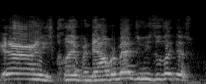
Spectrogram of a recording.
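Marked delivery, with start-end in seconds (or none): 0.0-0.3 mock action-hero exertion noise; strained grunt. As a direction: imitate straining to clamp down. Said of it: "And he's like".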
